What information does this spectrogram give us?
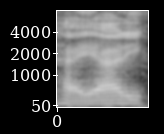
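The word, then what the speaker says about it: Hayti: head is the the Haiti community. Hayatti community I think is how they actually pronounced it. Um, which is H A Y TI is it was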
